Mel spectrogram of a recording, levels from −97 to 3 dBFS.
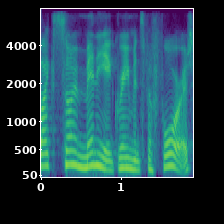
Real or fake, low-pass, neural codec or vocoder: real; 7.2 kHz; none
